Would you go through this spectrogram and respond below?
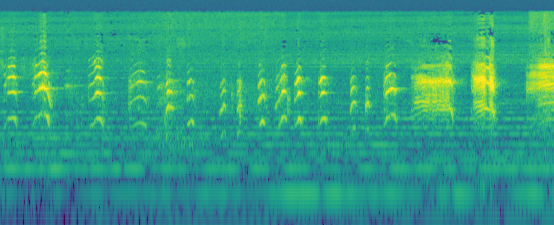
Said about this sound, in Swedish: Ja, det där, det var en liten skränig schimpans, människans närmsta släkting i naturen.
